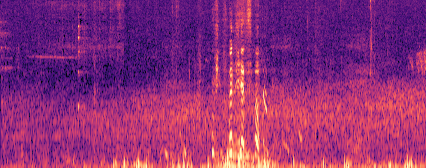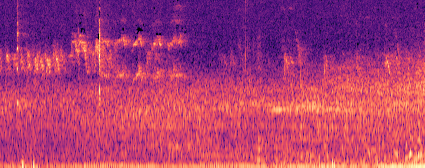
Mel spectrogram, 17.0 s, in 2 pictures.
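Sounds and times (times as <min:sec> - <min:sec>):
small birds chirping: 0:08.1 - 0:17.0
low outdoor rumble: 0:12.1 - 0:17.0.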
